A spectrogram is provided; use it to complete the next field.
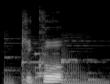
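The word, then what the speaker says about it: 聞く: Kiku should be unaccented, and it is.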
